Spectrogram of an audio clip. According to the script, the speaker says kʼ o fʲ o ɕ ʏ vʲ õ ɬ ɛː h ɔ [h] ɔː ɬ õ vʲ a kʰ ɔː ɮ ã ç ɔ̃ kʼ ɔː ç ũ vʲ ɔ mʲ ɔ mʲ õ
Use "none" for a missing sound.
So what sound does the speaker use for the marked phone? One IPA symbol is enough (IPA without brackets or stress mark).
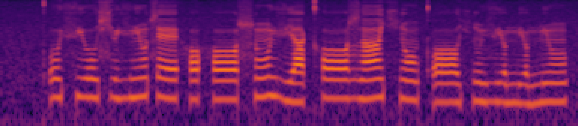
h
